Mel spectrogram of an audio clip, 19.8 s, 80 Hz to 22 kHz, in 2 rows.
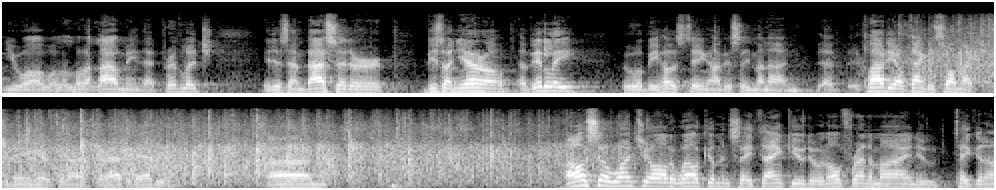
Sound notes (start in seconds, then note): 11.2 applause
